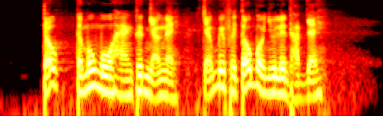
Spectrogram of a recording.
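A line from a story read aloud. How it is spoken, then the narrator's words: Loud. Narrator (Vietnamese): nam tử kia liền lớn tiếng nói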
